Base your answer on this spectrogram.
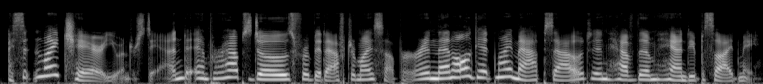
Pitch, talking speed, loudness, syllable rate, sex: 240 Hz, 230 wpm, -17 LUFS, 5.2 syllables/s, female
